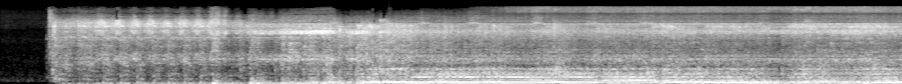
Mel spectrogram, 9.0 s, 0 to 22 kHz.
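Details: K24A2 engine in an Acura Integra, first start after an injector issue, radiator off and open downpipe; cranks and catches at once, then a loud, even deep idle with no knocks or misses; normal start and idle.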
